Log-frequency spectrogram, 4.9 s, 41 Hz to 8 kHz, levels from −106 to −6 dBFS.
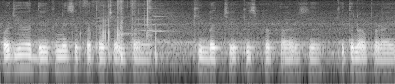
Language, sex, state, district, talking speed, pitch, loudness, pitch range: Hindi, male, Madhya Pradesh, Dhar, 170 wpm, 115 Hz, -20 LUFS, 100-120 Hz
